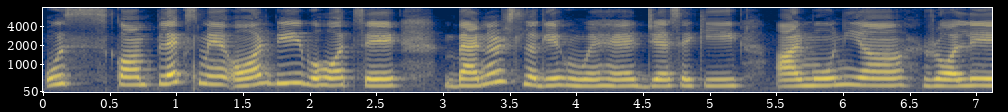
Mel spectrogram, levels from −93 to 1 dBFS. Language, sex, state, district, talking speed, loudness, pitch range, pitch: Hindi, female, Jharkhand, Ranchi, 135 wpm, -16 LUFS, 235-280 Hz, 250 Hz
